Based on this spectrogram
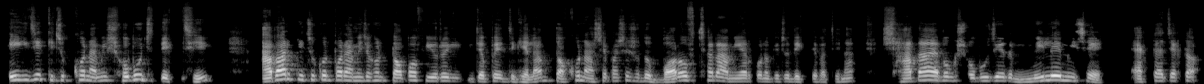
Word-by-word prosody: এই 210 - +2
যে 235 - +1
কিছুক্ষণ 195 +2 -3
আমি 180 +3 -4
সবুজ 210 +5 +2 0.2
দেখছি। 295 -2 -2 0.7
আবার 220 +2 +9
কিছুক্ষণ 210 0 -1
পরে 200 - +5
আমি 175 - -3
যখন 185 0 -5
টপ 155 -1 +3
ওফ 190 - -5
ইউরোপ 165 -2 -1 0.2
জ্যাপে 145 +2 0
যে 130 - -3
গেলাম, 115 +7 0 0.2
তখন 200 0 -2
আশেপাশে 165 +6 -8
শুধু 155 -2 -3 0.2
বরফ 185 +10 +5
ছাড়া 190 -3 -1
আমি 140 0 -5
আর 145 - -4
কোন 145 - -4
কিছু 140 +1 -6
দেখতে 125 +2 -7
পাচ্ছি 115 +2 -10
না। 145 - -6 0.4
সাদা 145 +9 +2
এবং 180 -1 -3
সবুজের 170 +2 -1 0.3
মিলেমিশে 185 0 +5 0.4
একটা 175 - -6
যে 170 - -4
একটা - - -3
175 Hz, 180 wpm, -21 LUFS, 150-195 Hz, 0.7 s, আবার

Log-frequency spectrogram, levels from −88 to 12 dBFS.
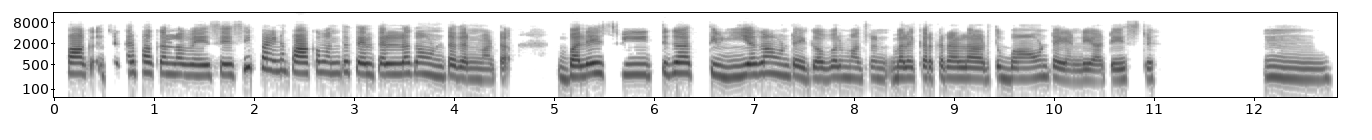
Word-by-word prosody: పాక 280 -2 +7 0.2
చక్కర 300 +2 -4
పాకంలో 280 -2 0
వేసేసి, 250 - +1
పైన 345 -4 +2
పాకం 290 +1 +6
అంతా 290 +2 -2
తెల్ల 275 -2 +6
తెల్లగా 275 +2 +3
ఉంటదన్నమాట. 205 -6 -2 0.7
భలే 240 +4 +7 0.2
స్వీట్‌గా, 265 +2 0 0.3
తియ్యగా 260 +3 +3
ఉంటాయి 240 -4 -1
గవ్వలు 220 +2 -1
మాత్రం. 205 +1 -8 0.2
భలే 215 0 +1
కరకరలాడుతూ 210 -1 -1
బాగుంటాయి 210 0 -2
అండి. 175 +2 -3
ఆ - - -6
టేస్ట్. 190 +1 -5 1.2
హ్మ్. 200 -4 -7
235 Hz, 110 wpm, -21 LUFS, 210-275 Hz, 1.2 s, పాక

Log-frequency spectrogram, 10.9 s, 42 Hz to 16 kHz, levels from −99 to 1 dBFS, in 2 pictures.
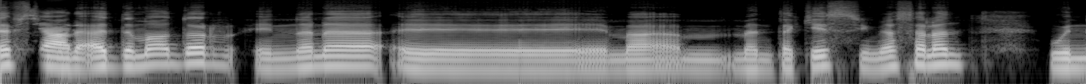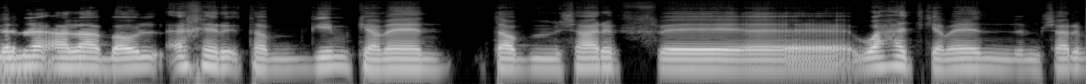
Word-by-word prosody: نفسي 160 -1 +1
على 135 -2 +6
قد 145 +1 +3
ما 160 +3 +2
أقدر، 170 -1 +1
إن 125 +2 -6
أنا 150 +1 +3
آآ، 115 -2 -2
ما 115 +1 -2
ما 115 +1 -8
انتكسش 125 +6 -5
مثلًا، 165 +6 0 0.4
وإن 125 +1 -1
أنا 145 0 +4
ألعب 135 -2 +4
أقول 135 +2 +3
آخر 145 -2 0
طب 125 0 -5
Game 140 +1 -2
كمان، 125 -1 +1 0.2
طب 125 -1 +1
مش 125 +1 -8
عارف، 135 -1 +2 1.2
واحد 145 +2 +1
كمان، 125 -2 -3
مش 115 +3 -10
عارف 130 0 -2
130 Hz, 150 wpm, -24 LUFS, 120-145 Hz, 1.2 s, على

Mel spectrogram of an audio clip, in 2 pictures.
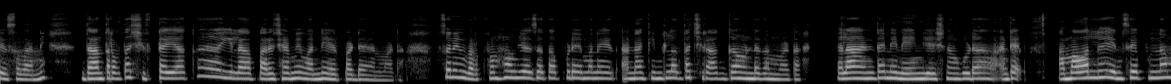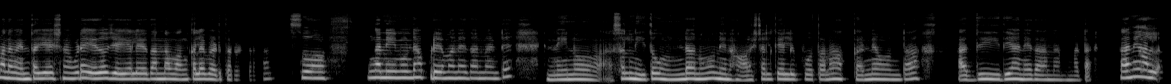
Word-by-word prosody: చేసేదాన్ని. 245 0 -2 0.4
దాని 265 0 +6
తర్వాత 275 +2 -1
షిఫ్టయ్యాక, 280 +1 -1 0.4
ఇలా 270 -1 +1 0.2
పరిచయం 260 +2 +1
ఇవన్నీ 250 0 +2
ఏర్పడ్డాయనమాట. 220 -4 -6 0.4
సో, - - -12
నేను 315 -2 +1
వర్క్ 240 -1 -7
ఫ్రమ్ 280 -1 -1
హోమ్ 305 -1 +1
జేసేతప్పుడు 295 0 -3
ఏమన్నా 280 -2 -3
నాకు 275 0 -4
ఇంట్లో 280 +2 0
అంతా 310 +3 -3
చిరాగ్గా 265 0 -2
ఉండేదనమాట. 245 -3 0 0.5
ఎలా 270 +1 +6
అంటే 275 +2 +1
నేను 275 -2 +4
ఏం 255 - +4
జేసినా 260 +1 -1
గూడా, 265 0 +1 0.2
అంటే 250 +3 +1 0.5
అమ్మవాళ్లు 295 +4 +5
ఎంతసేపున్నా 295 +2 0
మనం 290 -2 +3
ఎంత 255 +2 +4
జేసినా 275 0 0
గూడా 295 +2 +1
ఏదో 275 +1 +5
జేయలేదన్న 255 0 +2
వంకలే 245 +1 0
పెడతారు 225 -2 -5
కదా! 205 +5 -18 0.3
సో, 305 - -1 0.6
ఇంగ 315 +1 +3
నేనుండి 310 0 +2
అప్పుడు 305 -2 0
ఏమనేదాన్నాంటే, 285 +1 -2 0.5
నేను 230 +1 +1 0.3
అసలు 265 0 0
నీతో 235 +3 +1
ఉండను, 250 +3 +3 0.2
నేను 235 -2 +1
హాస్టలకెళ్ళిపోతాను. 235 +2 -4
అక్కడనే 235 -1 -2
ఉంటా 225 +2 -4 0.5
అది, 215 +4 -1
ఇది 240 +2 +1
అనేదాననమాట. 215 -3 -4 0.4
కానీ 320 +4 +3
అల 305 -3 +2
260 Hz, 145 wpm, -28 LUFS, 235-280 Hz, 0.6 s, దాని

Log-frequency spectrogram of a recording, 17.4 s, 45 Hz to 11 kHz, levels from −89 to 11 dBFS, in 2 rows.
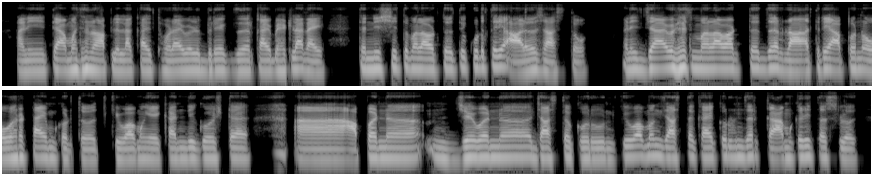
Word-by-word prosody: आणि 125 0 -1
त्यामधून 135 +1 +2
आपल्याला 125 0 +1
काही 125 -1 0
थोडा 125 -1 -1
वेळ 130 0 -1
ब्रेक 125 -1 -3
जर 125 0 -2
काही 125 -1 +2
भेटला 125 +3 0
नाही. 115 -3 +1 0.4
तर - - 0
निश्चित 140 +2 -1
मला 140 -2 +2
वाटतं 135 +1 0
ते 150 - -3
कुठेतरी 155 +1 -1
आळस 120 +2 +3
असतो 110 0 -2 0.4
आणि 135 +1 -1
ज्यावेळेस 145 +2 +3
मला 140 0 +3
वाटतं, 140 +1 +1
जर 150 -1 +2
रात्री 120 +4 +3
आपण 135 +2 +1
ओव्हरटाईम 130 +1 +1
करतो 115 -1 -4 0.2
किंवा 120 -1 +1
मग 125 - -4
एखादी 125 +1 -2
गोष्ट 125 0 -4
अ, 125 -1 +1 0.6
आपण 120 +2 +4
अ, 130 0 +1 0.4
जेवण 135 0 +2
अ, 135 0 0
जास्त 130 +1 0
करून 125 -1 -3
किंवा 145 +1 0
मग 150 0 -3
जास्त 130 +2 0
काय 130 0 +2
करून 135 -1 -4
जर 140 0 -2
काम 125 +1 +3
करीत 140 -1 -3
असलोत. 120 -2 -4
130 Hz, 165 wpm, -22 LUFS, 125-140 Hz, 0.6 s, आपण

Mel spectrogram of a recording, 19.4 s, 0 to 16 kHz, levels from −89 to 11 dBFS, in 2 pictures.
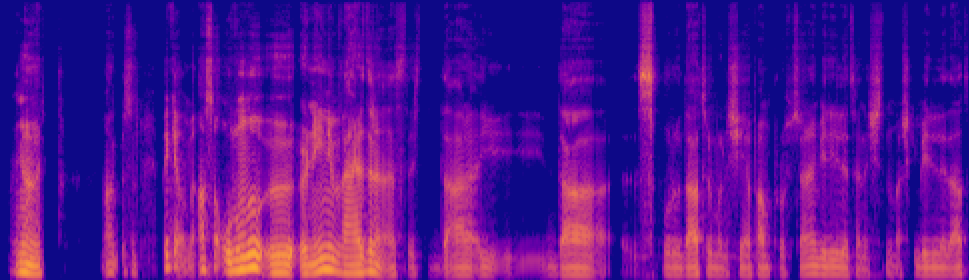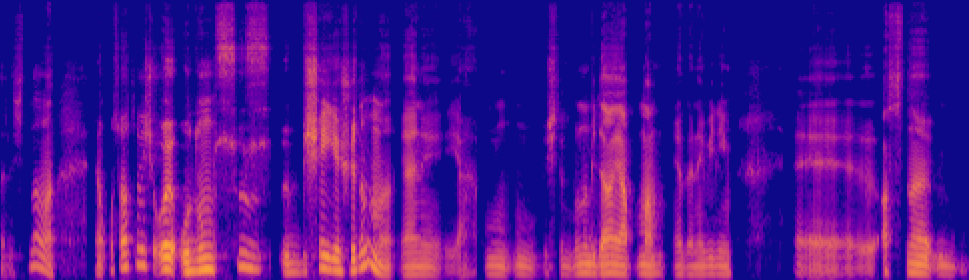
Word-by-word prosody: Evet, 110 -5 +5 0.6
haklısın. - - -14 0.2
Peki, - - -3
a - - -11
aslında 145 +2 -5
olumlu 155 +6 +9
ö 110 -1 +5
örneğini 130 +5 +5
verdin 110 +4 +3
aslında, 85 -4 -6
işte, 85 0 -26
dağ, 90 0 -7
iii, 85 -4 -18
dağ 85 -4 -4 0.3
sporu, 90 -2 0
dağ 90 +1 -2
tırmanışı 85 -1 -11
yapan 85 0 -10
profesyonel 90 +4 -11
biriyle 95 -2 -7
tanıştın. 75 -1 -15
Başka 95 - -16
biriyle 90 -1 -9
daha 90 +1 -9
tanıştın - - -19
ama, - - -4 0.4
ya, - - -9
o - - -15
taraftan 180 +4 -1
hiç 200 - -4
oy 155 -1 +7
olumsuz, 150 +8 +2 0.3
eee, 110 - -3
bir - - -9
şey 165 +2 +4
yaşadın 140 - +1
mı? 95 - 0
Yani 95 -3 -6
ya - - -18 0.2
m 100 - -15 0.2
bu, 95 -4 -12
işte, 95 -2 -13
"Bunu 110 +1 -3
bir 110 - -4
daha 110 +1 +2
yapmam." 105 0 -2
ya 95 0 -12
da 95 - -11
ne 95 0 -9
bileyim. 95 -1 -8 0.6
Eee, - - -11 0.2
aslında 110 -4 -2
m 100 -2 -11
100 Hz, 165 wpm, -22 LUFS, 90-120 Hz, 0.6 s, olumlu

